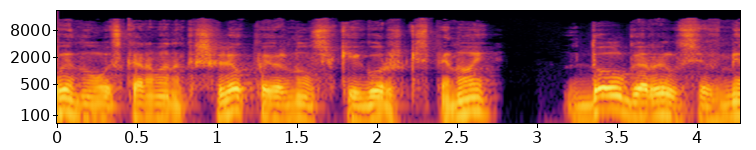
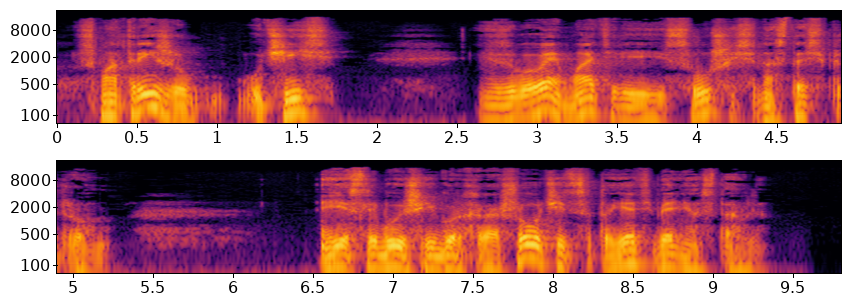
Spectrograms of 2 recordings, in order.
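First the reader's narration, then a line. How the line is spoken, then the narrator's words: Sad, embarrassed tone. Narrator (Russian): Он немножко покраснел, грустно улыбнулся и сказал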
